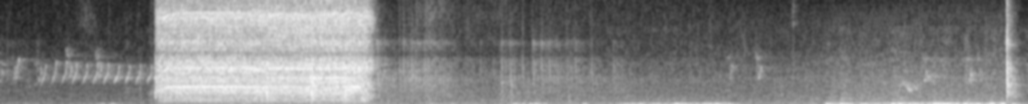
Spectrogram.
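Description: Cordless drill running steadily for about two seconds, boring a hole through black poly pipe, just after a brief run of rapid clicks. Low rumbling noise comes in the second half.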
